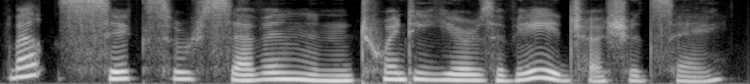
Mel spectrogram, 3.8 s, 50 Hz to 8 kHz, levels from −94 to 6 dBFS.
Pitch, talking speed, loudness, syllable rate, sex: 215 Hz, 190 wpm, -16 LUFS, 4.5 syllables/s, female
